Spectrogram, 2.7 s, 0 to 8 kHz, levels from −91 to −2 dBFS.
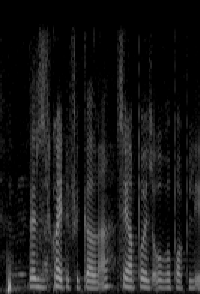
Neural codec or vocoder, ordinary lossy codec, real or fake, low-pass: none; none; real; 7.2 kHz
